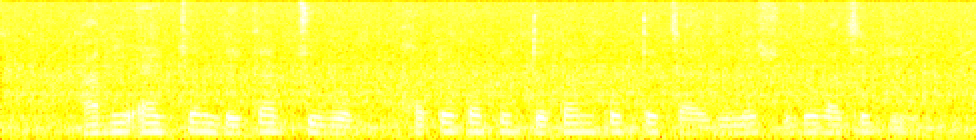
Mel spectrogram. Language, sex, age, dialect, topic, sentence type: Bengali, male, 18-24, Northern/Varendri, banking, question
